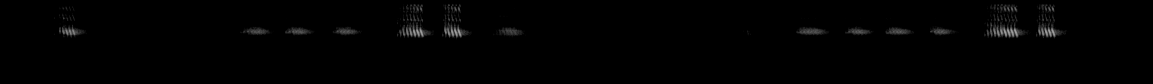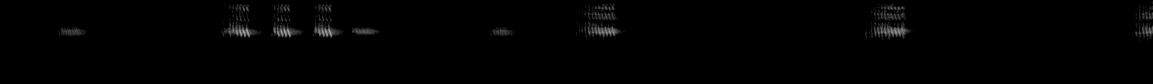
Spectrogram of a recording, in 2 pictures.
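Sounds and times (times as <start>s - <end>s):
cricket chirping: 0.5s - 0.9s, 2.3s - 10.8s, 11.7s - 12.6s, 13.4s - 17.8s, 20.2s - 20.7s.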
